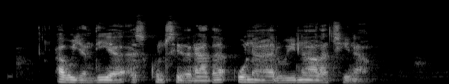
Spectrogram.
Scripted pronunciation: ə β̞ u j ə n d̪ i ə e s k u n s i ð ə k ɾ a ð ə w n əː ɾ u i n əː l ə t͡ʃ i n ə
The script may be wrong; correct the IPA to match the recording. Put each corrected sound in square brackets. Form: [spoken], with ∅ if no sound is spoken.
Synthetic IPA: ə β̞ u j ə n d̪ i ə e s k u n s i ð ə [∅] ɾ a ð ə [u] n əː ɾ u i n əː l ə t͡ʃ i n ə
